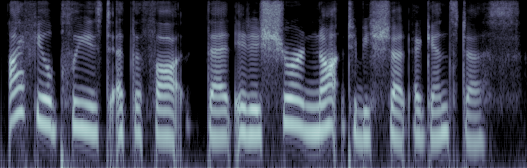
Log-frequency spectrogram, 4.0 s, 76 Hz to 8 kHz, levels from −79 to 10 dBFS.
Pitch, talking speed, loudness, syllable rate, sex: 210 Hz, 245 wpm, -17 LUFS, 5.0 syllables/s, female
